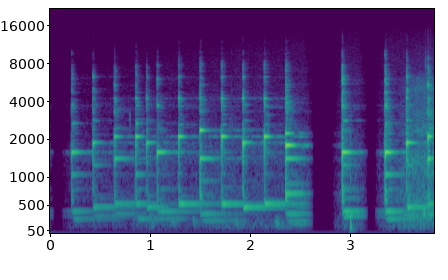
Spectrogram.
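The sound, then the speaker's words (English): A generic iPhone ringtone plays a bright, rapid melodic pattern of plucked, marimba-like notes, repeating in quick succession, clear and with no voices. “I've just got a generic iPhone. Wait. How do I control an iPhone? You can just make them play, right?”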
